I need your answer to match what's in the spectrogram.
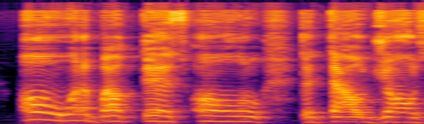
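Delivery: aggrieved complaining. Mocking millionaires who are pissed off every day: imitating pissed-off millionaires complaining. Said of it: "They're pissed off every day".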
